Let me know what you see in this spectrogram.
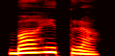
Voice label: "ಬಾಹಿತ್ರ", Kannada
